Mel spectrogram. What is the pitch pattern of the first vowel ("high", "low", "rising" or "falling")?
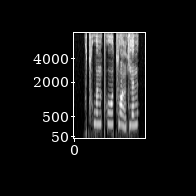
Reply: rising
